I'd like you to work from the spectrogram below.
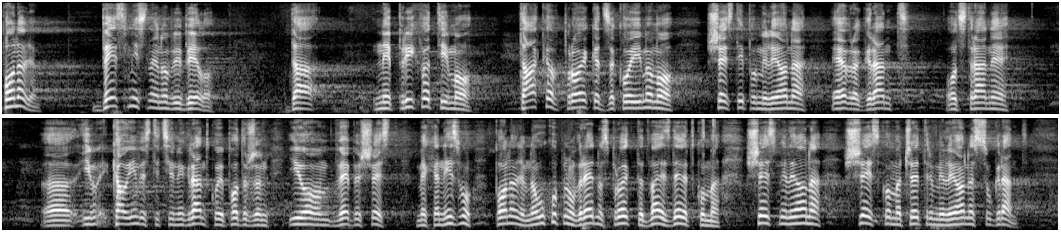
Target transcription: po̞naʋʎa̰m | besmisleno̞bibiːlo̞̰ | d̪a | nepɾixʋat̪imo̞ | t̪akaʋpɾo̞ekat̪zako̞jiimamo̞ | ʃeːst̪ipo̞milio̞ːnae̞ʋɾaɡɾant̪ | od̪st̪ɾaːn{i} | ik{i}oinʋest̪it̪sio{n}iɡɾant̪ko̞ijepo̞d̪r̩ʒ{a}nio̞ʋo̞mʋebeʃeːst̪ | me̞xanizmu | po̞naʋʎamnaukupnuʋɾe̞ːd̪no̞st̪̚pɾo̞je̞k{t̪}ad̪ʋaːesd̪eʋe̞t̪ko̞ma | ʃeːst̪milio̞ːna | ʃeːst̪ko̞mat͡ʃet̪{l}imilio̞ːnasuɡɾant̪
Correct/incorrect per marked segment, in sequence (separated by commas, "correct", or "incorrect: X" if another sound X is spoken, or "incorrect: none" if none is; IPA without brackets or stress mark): incorrect: e, incorrect: a, correct, correct, correct, incorrect: ɾ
